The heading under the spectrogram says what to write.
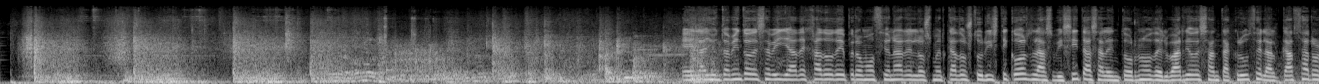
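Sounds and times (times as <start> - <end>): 
police battering down an apartment door in Seville Spain: 0.0 - 7.4
voices and commotion: 3.1 - 7.7
speech: 6.8 - 13.1.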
